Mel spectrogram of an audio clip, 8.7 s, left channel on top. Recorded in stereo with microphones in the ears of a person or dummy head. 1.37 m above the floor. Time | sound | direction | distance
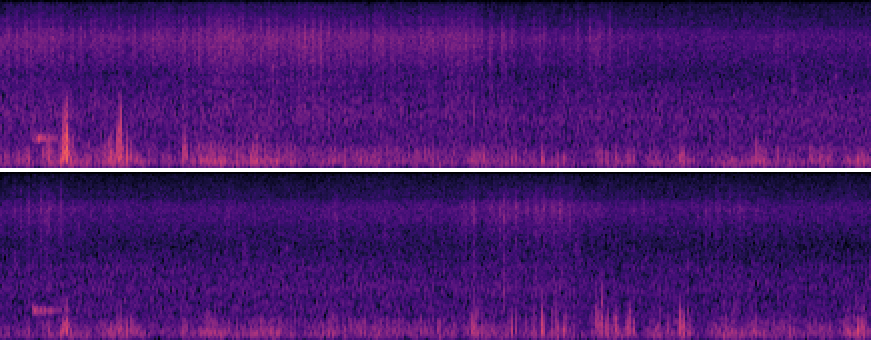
0.3 | a cowbell | 85° right | 1.4 m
